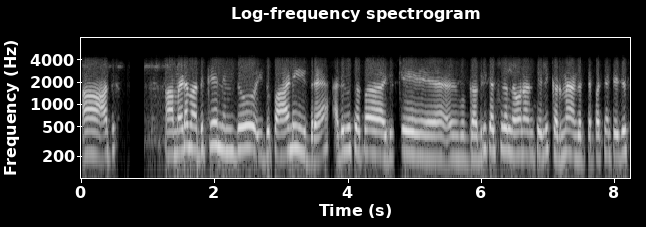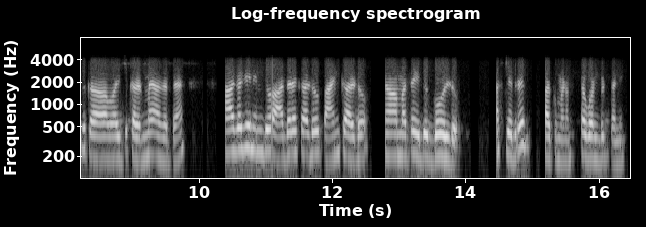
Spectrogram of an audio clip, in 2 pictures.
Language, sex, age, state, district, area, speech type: Kannada, female, 18-30, Karnataka, Hassan, urban, conversation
